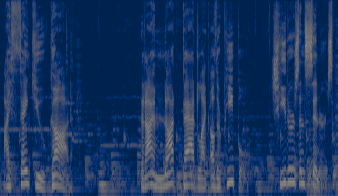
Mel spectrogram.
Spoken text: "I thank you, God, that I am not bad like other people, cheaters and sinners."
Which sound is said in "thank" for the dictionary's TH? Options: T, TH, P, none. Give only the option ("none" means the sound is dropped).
TH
